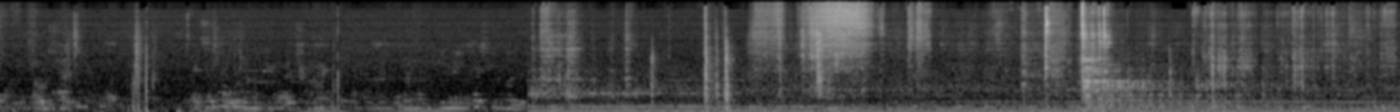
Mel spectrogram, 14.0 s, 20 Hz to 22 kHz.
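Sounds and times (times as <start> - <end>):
steady low hum: 5.3 - 14.0.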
